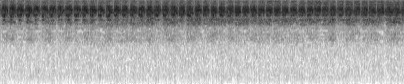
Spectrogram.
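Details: Cicadas in a wheat field fill the air with a steady, high, hissing buzz that throbs slightly several times a second.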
